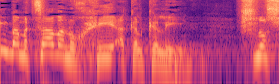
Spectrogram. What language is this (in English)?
Hebrew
